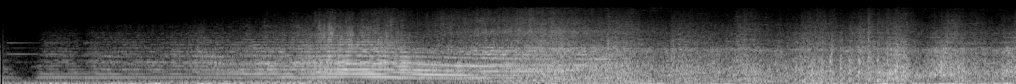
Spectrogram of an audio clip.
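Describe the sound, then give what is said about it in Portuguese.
A diesel locomotive whistle blows one long, loud, sustained chord for about four seconds, sagging slightly in pitch, as the train comes through the lights of the dock area, then gives way to the steady rumble and clatter of the passing train. No one speaks. “Longe em longe, uma locomotiva óleo diesel apita, desanimada, e vem furando as luzes na zona do cais.”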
